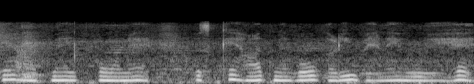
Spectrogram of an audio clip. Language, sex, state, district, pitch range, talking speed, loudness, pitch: Hindi, female, Bihar, Samastipur, 180-195 Hz, 175 wpm, -14 LUFS, 185 Hz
